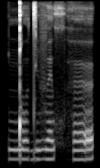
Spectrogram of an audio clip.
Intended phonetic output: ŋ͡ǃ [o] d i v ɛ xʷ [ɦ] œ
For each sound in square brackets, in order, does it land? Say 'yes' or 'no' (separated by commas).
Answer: yes, no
